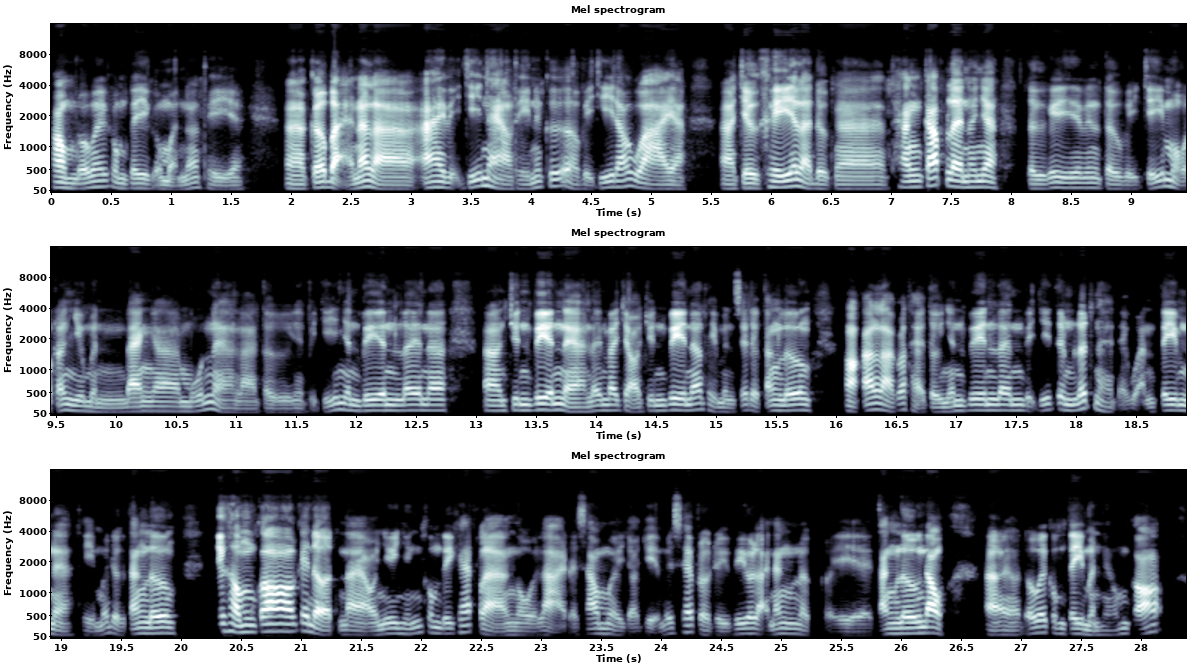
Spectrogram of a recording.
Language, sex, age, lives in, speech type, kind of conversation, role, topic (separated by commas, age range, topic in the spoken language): Vietnamese, male, 25-29, Vietnam, conversation, advice, user, Làm thế nào để xin tăng lương với sếp mà không lo sợ phản ứng của họ?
